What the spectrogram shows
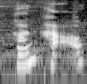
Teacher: hén sounds like a second tone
